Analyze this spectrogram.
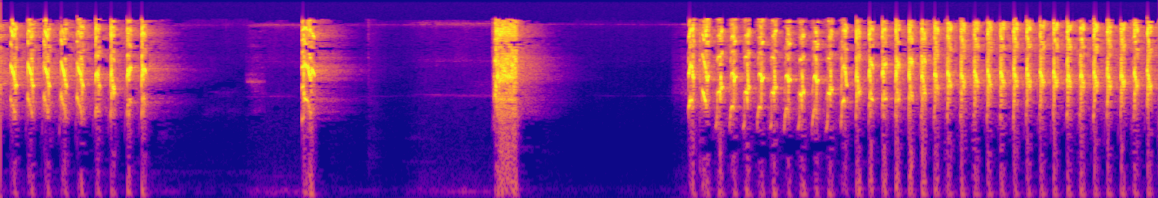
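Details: Lovebird in full chattering song, used as a lure to prompt other birds, with a fast run of sharp high chirps, a pause broken by two harsh squawks, then a long steady chatter at about two notes per second.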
